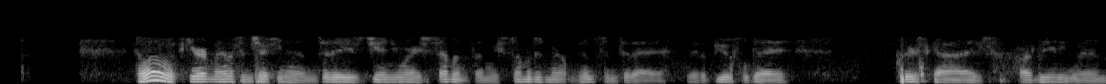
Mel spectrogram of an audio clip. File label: voicemail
